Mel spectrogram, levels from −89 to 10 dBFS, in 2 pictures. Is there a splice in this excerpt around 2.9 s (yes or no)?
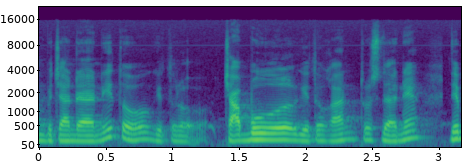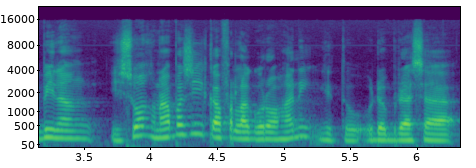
yes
